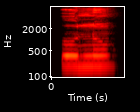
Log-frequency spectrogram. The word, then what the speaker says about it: unu: Unu is the example you can see there. Unu. You can hear the vowel sound U at the beginning and at the ending of the word unu there.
